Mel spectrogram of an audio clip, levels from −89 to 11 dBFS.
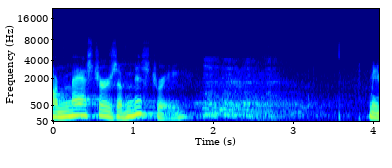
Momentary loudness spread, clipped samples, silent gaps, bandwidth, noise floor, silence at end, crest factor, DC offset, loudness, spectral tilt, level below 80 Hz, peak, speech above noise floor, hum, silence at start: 20 LU; under 0.1%; none; 7.6 kHz; -67 dBFS; 0 s; 18 dB; under 0.1%; -39 LUFS; -9 dB/octave; -80 dBFS; -22 dBFS; 28 dB; none; 0 s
